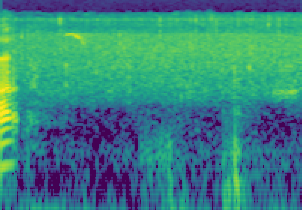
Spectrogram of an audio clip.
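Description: Quiet outdoor background hiss in a pause between spoken words, with one faint low thump about a second and a half in.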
